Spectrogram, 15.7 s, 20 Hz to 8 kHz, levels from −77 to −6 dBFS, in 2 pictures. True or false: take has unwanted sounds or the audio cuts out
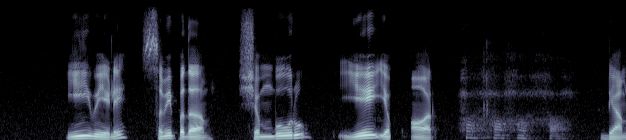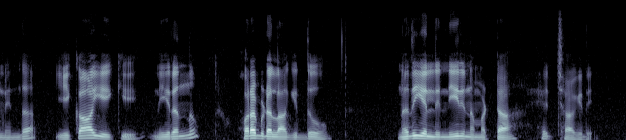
true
